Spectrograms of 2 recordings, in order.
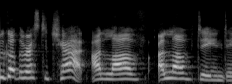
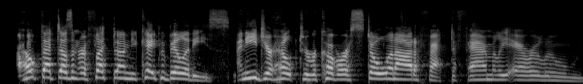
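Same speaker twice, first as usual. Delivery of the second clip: hearty put-on pirate captain accent. Voicing a woman meeting the party in an alley: put-on pirate accent. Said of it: "Apparently she's a pirate now".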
